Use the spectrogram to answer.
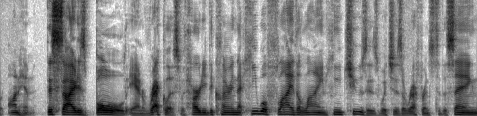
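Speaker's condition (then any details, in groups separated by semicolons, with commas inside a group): No condition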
